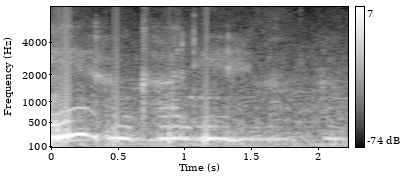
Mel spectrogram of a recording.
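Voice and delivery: slow, whispered read-out; reading under breath. Real, not acted. Streamer reading a viewer's reply about eating, in a slow whisper. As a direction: whisper the message slowly to yourself.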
